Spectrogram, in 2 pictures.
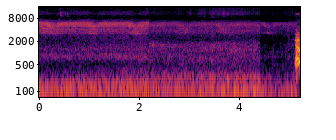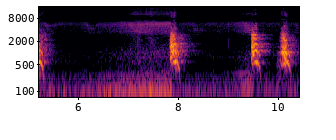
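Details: Cocker spaniel barking while trying to get a cicada in an apple tree: a steady high cicada buzz first, then four short sharp barks over the last five seconds.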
